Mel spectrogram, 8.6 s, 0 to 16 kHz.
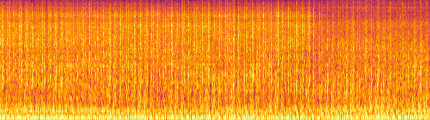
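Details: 1968 Ford F250 "Ole Red" with a newly installed freshened 360 FE V8: loud sharp clacking about four per second over a heavy idle. It was thought to be valve noise but is exhaust leaking at the unhooked headers.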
